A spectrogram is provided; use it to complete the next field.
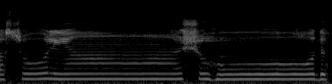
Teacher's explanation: دو زیر کی تنوین ہے اور اس کے بعد اکفا کے 15 حرفوں میں سے شین آ گیا تو یہاں پہ اکفا کر کے پڑھیں گے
